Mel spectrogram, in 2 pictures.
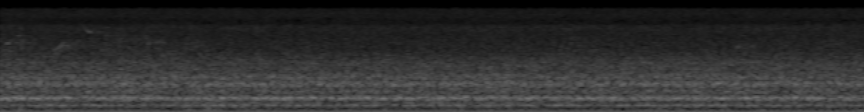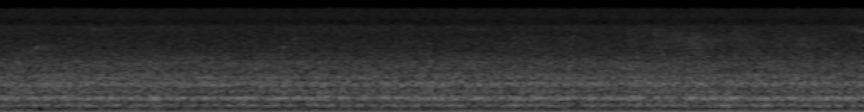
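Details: Many honey bees from a nearby hive fill the air with a steady, dense droning hum, an even swarm buzz with banded tones that holds unbroken throughout and never rises or falls.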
